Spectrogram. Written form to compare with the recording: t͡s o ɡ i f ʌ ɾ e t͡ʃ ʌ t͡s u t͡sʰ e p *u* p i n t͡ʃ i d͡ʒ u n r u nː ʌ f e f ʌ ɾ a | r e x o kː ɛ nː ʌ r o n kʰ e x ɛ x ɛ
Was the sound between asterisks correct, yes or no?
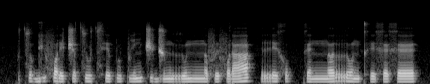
no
